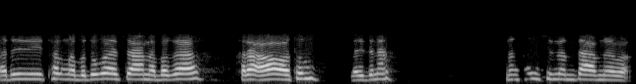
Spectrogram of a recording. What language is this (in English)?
Manipuri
